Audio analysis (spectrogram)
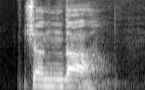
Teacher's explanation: इसमें वायु केवल नाक से निकलती है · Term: अनुस्वार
